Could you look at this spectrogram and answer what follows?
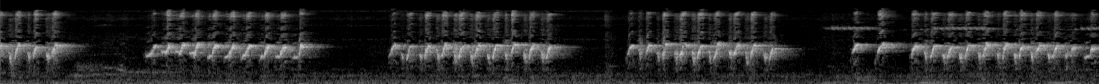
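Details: Lure recording of a yellow-vented bulbul singing persistently: five evenly spaced bursts of fast, bubbly chirping notes, each near two seconds long, with silent pauses between them.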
